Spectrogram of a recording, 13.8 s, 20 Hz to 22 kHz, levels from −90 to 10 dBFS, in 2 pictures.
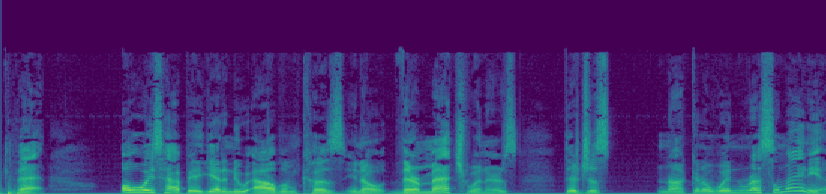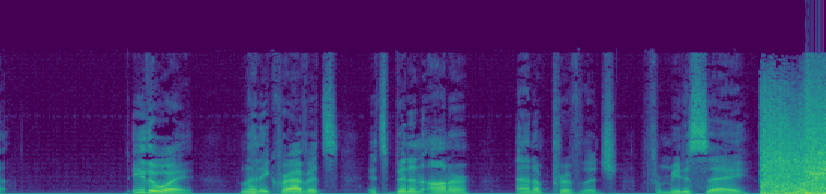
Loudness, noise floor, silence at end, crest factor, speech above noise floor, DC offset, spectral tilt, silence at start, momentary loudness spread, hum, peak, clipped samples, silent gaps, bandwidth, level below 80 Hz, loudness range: -17 LUFS; -55 dBFS; 0 s; 18 dB; 38 dB; 8%; -4 dB/octave; 0.05 s; 17 LU; none; 0 dBFS; under 0.1%; none; 16.5 kHz; -32 dBFS; 5 LU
